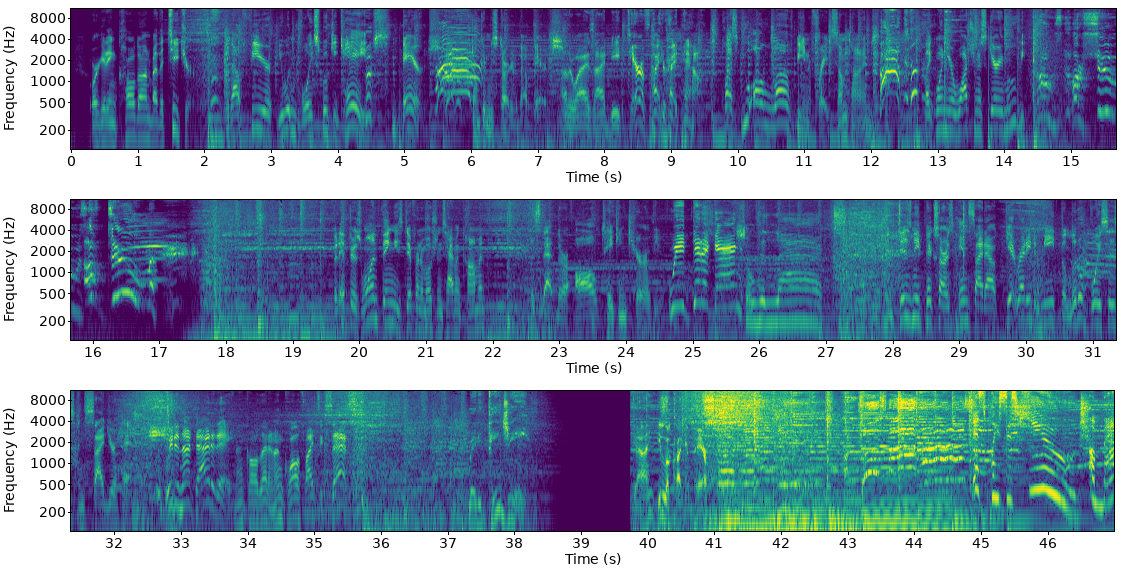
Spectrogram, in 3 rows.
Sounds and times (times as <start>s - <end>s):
Speech: 0.3s - 1.8s, 12.8s - 17.0s, 19.6s - 21.9s, 22.6s - 26.9s, 37.3s - 38.2s, 39.8s - 40.9s
Music: 1.6s - 16.6s, 17.6s - 38.8s, 39.8s - 47.0s.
